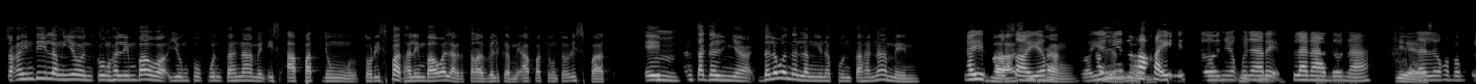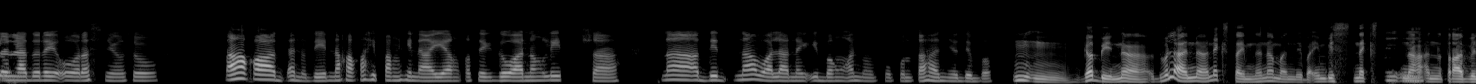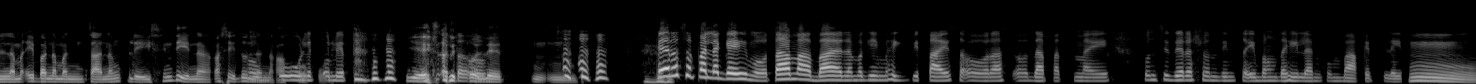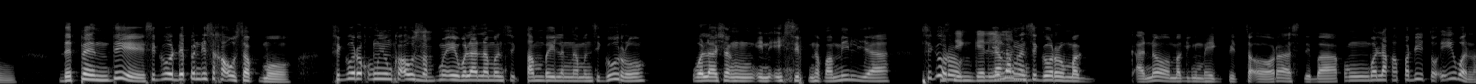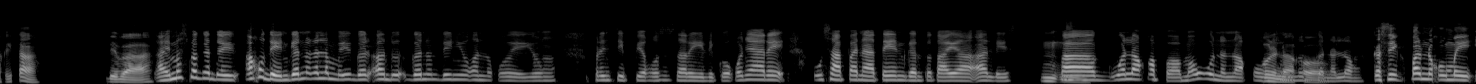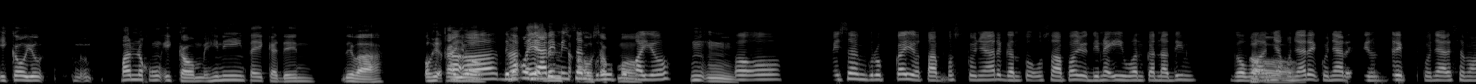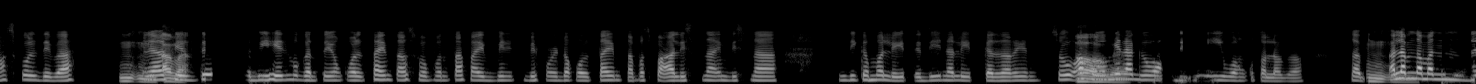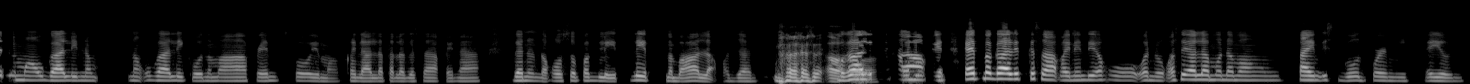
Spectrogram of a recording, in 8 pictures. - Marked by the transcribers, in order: laugh; laughing while speaking: "Yes, ulit-ulit"; laugh; laugh; in English: "time is gold for me"
- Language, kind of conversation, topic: Filipino, unstructured, Ano ang masasabi mo sa mga taong laging nahuhuli sa takdang oras ng pagkikita?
